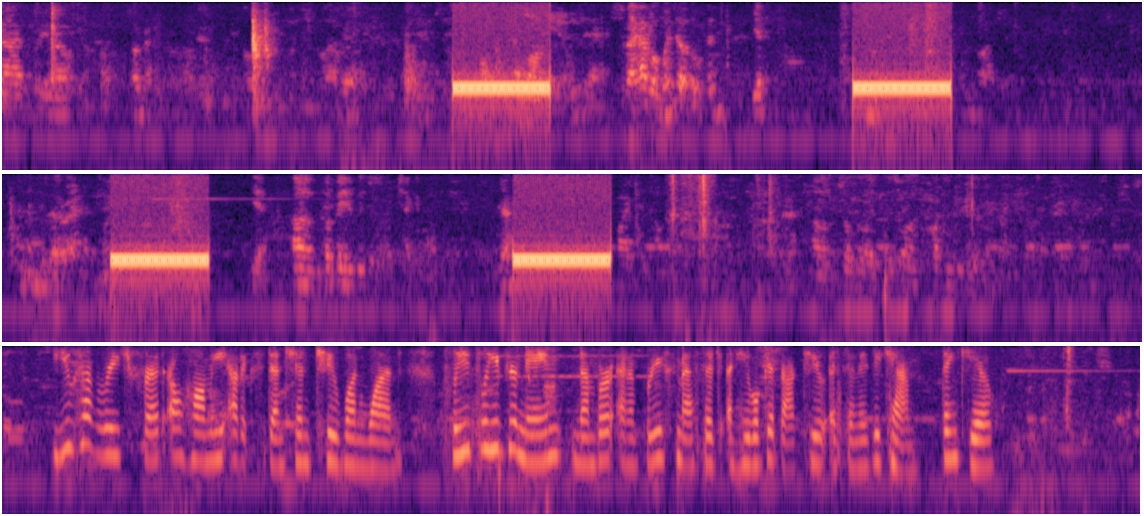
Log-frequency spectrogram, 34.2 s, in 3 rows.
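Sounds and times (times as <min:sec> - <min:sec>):
speech: 0:00.0 - 0:02.2, 0:06.2 - 0:07.8, 0:23.3 - 0:32.8
telephone line ringing during call transfer: 0:04.5 - 0:05.5, 0:08.5 - 0:09.5, 0:12.5 - 0:13.5, 0:16.5 - 0:17.5.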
